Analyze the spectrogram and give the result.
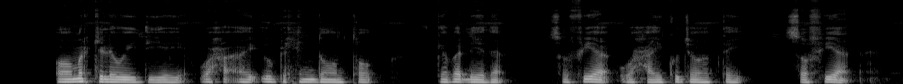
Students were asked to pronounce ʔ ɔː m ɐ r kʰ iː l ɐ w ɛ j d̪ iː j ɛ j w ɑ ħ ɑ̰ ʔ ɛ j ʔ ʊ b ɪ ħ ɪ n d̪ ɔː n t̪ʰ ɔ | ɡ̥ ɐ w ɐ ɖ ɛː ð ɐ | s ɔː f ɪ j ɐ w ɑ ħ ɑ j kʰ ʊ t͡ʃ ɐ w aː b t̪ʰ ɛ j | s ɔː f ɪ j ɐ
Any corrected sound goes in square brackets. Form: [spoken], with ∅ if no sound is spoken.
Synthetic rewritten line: ʔ ɔː m ɐ r kʰ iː l ɐ w ɛ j d̪ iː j ɛ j w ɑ ħ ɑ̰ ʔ ɛ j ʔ ʊ b ɪ ħ ɪ n d̪ ɔː n t̪ʰ ɔ | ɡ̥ ɐ [β] ɐ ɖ ɛː ð ɐ | s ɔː f ɪ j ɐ w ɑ ħ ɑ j kʰ ʊ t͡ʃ ɐ w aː b t̪ʰ ɛ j | s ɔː f ɪ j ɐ

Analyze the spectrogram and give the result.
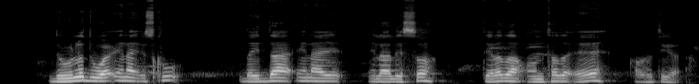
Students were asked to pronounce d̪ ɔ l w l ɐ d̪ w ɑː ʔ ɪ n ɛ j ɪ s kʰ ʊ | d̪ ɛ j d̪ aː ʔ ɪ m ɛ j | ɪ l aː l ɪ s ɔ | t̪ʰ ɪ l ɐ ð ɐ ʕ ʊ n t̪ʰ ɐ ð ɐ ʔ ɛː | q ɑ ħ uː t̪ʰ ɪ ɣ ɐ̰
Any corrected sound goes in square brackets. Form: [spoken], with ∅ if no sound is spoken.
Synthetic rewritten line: d̪ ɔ [∅] w l ɐ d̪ w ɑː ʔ ɪ n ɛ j ɪ s kʰ ʊ | d̪ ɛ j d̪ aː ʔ ɪ [n] ɛ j | ɪ l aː l ɪ s ɔ | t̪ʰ ɪ [ɾ] ɐ ð ɐ ʕ ʊ n t̪ʰ ɐ ð ɐ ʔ ɛː | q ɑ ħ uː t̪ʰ ɪ ɣ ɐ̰

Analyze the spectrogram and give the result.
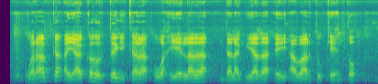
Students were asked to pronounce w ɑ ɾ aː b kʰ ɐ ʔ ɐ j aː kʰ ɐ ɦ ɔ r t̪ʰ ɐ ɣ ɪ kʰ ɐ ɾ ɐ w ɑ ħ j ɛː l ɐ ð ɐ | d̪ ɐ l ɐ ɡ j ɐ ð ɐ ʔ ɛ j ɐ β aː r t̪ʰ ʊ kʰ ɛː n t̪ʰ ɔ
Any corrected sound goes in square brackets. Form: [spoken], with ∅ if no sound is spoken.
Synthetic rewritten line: w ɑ ɾ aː b kʰ ɐ ʔ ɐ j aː kʰ ɐ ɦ ɔ r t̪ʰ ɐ ɣ ɪ kʰ ɐ ɾ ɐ w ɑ ħ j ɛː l ɐ ð ɐ | d̪ ɐ l ɐ ɡ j ɐ ð ɐ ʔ ɛ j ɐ β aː r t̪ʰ ʊ kʰ ɛː n t̪ʰ ɔ

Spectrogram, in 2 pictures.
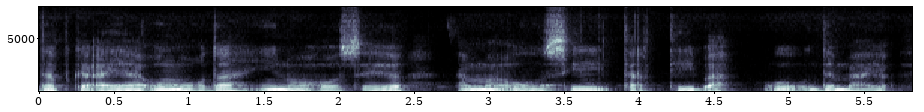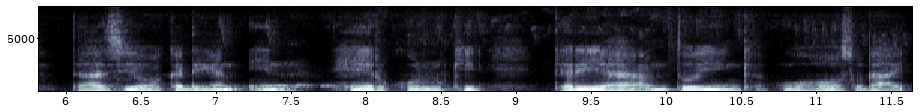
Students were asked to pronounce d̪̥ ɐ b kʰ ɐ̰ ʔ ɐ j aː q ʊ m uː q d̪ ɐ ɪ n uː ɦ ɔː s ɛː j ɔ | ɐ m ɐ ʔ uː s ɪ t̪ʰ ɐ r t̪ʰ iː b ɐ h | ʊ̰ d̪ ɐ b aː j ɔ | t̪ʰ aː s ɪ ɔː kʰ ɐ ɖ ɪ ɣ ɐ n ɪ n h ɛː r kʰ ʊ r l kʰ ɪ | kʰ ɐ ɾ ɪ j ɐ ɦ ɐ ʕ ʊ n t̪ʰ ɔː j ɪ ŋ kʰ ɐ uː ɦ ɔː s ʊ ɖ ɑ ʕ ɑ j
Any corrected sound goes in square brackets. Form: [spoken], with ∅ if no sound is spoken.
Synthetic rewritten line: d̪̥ ɐ b kʰ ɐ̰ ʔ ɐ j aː [ʔ] ʊ m uː q d̪ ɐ ɪ n uː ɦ ɔː s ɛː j ɔ | ɐ m ɐ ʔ uː s ɪ t̪ʰ ɐ r t̪ʰ iː b ɐ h | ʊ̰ d̪ ɐ [m] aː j ɔ | t̪ʰ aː s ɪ ɔː kʰ ɐ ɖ ɪ ɣ ɐ n ɪ n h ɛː r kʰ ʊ [∅] l kʰ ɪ | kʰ ɐ ɾ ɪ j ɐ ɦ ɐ ʕ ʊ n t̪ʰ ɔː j ɪ ŋ kʰ ɐ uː ɦ ɔː s ʊ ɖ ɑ ʕ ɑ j

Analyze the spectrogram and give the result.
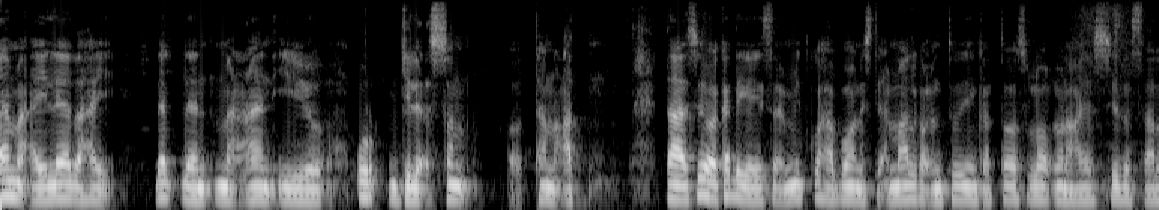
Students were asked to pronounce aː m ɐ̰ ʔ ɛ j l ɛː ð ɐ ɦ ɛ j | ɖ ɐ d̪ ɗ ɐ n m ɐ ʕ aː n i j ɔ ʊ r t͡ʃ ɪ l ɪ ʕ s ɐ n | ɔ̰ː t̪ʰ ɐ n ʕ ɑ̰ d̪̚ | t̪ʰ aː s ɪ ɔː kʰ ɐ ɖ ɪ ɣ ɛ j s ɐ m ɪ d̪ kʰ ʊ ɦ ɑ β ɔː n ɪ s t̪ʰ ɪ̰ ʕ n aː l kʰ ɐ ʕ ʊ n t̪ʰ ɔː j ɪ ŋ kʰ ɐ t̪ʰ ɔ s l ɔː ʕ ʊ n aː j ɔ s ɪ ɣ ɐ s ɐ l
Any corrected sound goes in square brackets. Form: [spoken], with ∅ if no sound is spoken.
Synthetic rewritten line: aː m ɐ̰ ʔ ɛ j l ɛː ð ɐ ɦ ɛ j | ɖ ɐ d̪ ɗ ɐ n m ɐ ʕ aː n i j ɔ ʊ r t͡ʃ ɪ l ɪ ʕ s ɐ n | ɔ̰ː t̪ʰ ɐ n ʕ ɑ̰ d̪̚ | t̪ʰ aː s ɪ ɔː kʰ ɐ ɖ ɪ ɣ ɛ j s ɐ m ɪ d̪ kʰ ʊ ɦ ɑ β ɔː n ɪ s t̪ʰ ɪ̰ ʕ [m] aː l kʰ ɐ ʕ ʊ n t̪ʰ ɔː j ɪ ŋ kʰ ɐ t̪ʰ [ɔː] s l ɔː ʕ ʊ n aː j ɔ s ɪ [ð] ɐ s ɐ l

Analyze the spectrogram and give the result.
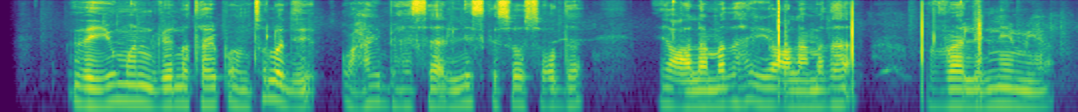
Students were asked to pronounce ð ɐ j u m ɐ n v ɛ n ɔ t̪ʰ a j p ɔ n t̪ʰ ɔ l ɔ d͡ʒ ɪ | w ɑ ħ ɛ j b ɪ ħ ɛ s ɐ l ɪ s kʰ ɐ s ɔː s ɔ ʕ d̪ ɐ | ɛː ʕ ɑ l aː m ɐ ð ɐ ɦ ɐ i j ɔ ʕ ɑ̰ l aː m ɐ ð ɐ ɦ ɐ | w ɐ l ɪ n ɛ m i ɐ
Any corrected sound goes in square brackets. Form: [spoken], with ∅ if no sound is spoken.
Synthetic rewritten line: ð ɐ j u m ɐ n v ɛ n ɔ t̪ʰ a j p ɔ n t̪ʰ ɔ l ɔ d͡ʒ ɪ | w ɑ ħ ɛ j b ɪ ħ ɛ s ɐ l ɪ s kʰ ɐ s ɔː s ɔ ʕ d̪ ɐ | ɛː ʕ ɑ l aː m ɐ ð ɐ ɦ ɐ i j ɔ ʕ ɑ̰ l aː m ɐ ð ɐ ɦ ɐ | [v] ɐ l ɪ n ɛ m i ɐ

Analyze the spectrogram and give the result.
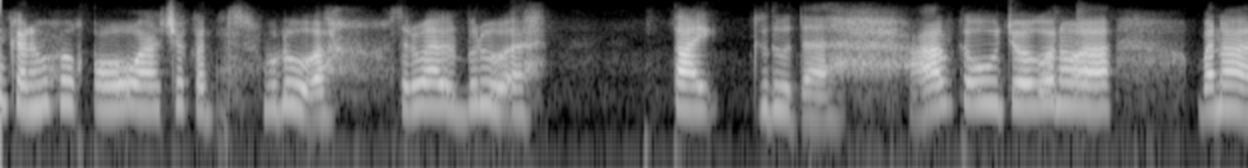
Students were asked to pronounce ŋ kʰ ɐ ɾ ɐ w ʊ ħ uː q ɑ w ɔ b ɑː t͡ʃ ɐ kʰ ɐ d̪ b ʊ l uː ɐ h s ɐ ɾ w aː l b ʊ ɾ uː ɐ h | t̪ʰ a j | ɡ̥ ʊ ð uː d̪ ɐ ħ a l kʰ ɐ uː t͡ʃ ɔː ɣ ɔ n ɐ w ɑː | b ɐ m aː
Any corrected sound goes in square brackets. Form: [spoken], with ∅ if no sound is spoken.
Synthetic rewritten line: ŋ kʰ ɐ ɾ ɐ w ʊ ħ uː q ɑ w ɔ [w] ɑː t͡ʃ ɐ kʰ ɐ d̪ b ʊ l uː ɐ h s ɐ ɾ w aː l b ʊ ɾ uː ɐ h | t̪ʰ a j | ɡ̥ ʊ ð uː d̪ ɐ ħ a l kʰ ɐ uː t͡ʃ ɔː ɣ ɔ n ɐ w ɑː | b ɐ [n] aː

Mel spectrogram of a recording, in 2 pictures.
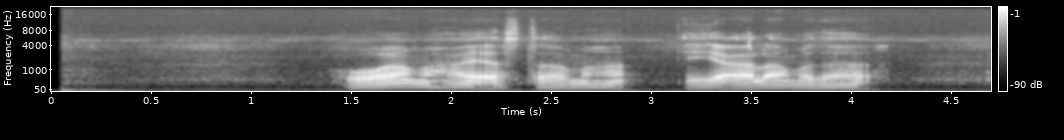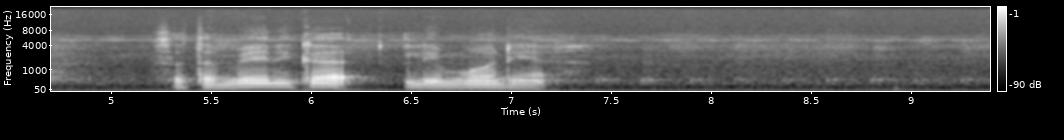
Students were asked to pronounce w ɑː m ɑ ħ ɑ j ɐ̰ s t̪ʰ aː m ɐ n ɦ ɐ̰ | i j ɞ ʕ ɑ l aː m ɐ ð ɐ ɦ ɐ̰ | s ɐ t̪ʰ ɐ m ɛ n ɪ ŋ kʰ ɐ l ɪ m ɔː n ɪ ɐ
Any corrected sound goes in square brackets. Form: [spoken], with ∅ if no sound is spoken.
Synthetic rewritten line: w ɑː m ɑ ħ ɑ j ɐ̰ s t̪ʰ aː m ɐ [∅] ɦ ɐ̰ | i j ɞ ʕ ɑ l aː m ɐ ð ɐ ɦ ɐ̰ | s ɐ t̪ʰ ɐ m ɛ n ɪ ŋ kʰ ɐ l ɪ m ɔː n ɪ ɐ

